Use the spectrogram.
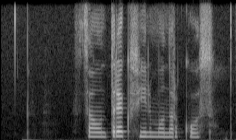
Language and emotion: Russian, neutral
